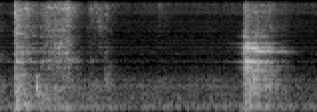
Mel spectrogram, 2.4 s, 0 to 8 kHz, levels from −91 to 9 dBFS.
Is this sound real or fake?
fake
